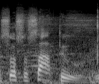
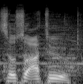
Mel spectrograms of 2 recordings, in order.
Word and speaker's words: Sosoatu: Oh, Sosoatu. Yeah. I butchered it multiple times in his last fight, so apologies for that. But tonight, Sosoatu.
